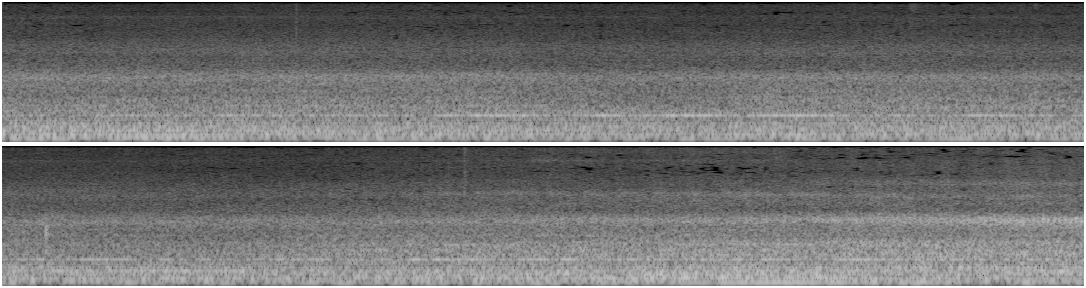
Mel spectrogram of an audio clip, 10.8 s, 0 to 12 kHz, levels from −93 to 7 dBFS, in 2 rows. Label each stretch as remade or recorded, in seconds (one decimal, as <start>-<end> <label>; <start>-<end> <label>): 0.0-0.5 recorded; 0.5-1.7 remade; 1.7-5.4 recorded; 5.4-6.2 remade; 6.2-10.8 recorded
